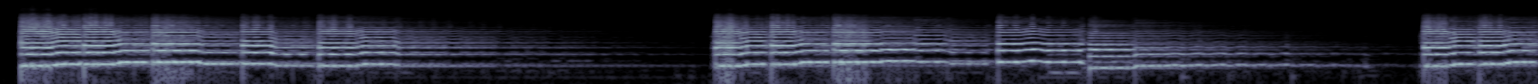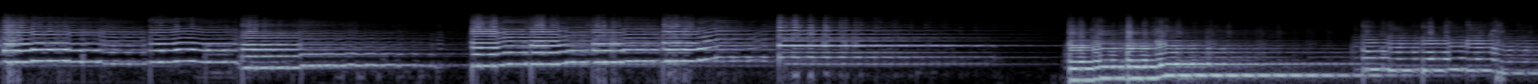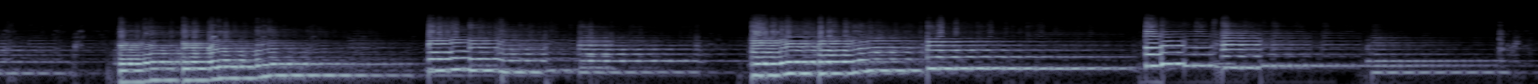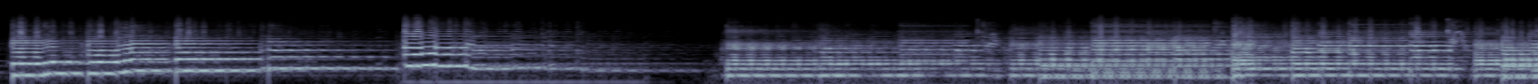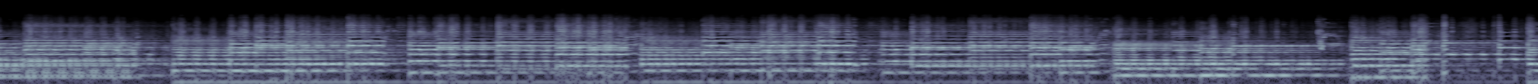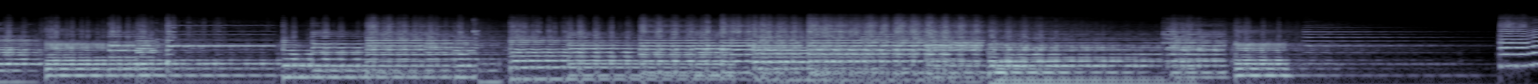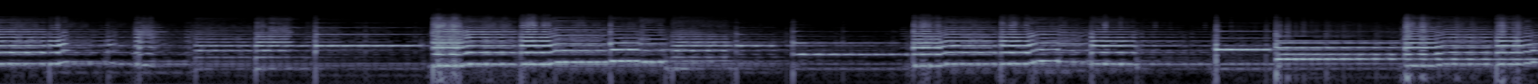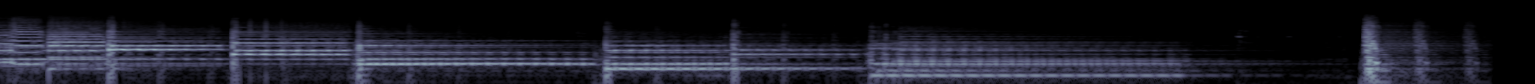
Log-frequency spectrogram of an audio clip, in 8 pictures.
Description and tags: Rotary for rotate
Rotary style of effect with a simple laid back style of lick. Probably good to divide up and for a background piece. Different segments throughout the piece with some changes to the overall vine.
back, chill, delay, effects, electric, guitar, laid, moody, reverb, rotary, rotate, spooky, vibes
